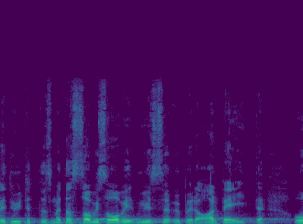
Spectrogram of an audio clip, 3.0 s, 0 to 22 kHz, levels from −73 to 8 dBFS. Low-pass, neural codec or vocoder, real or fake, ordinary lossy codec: 14.4 kHz; vocoder, 44.1 kHz, 128 mel bands every 512 samples, BigVGAN v2; fake; AAC, 48 kbps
